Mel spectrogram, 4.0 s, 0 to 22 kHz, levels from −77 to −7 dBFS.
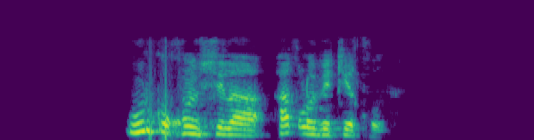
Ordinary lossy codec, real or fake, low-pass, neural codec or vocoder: AAC, 32 kbps; real; 7.2 kHz; none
